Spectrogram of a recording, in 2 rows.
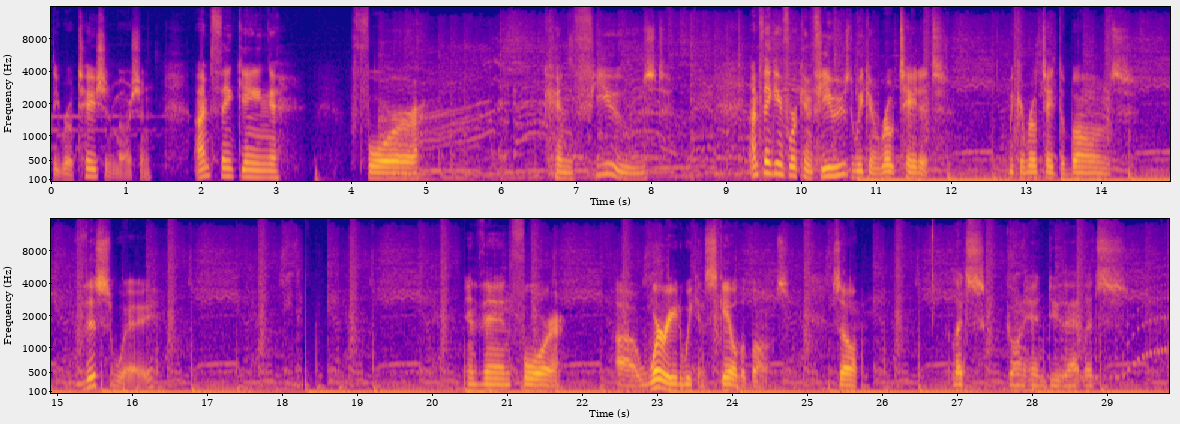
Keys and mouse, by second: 1.1 ctrl+Tab, 1.3 right click, 11.8 r, 12.2 right drag, 12.7 right click, 13.2 right click, 13.7 right click, 14.1 ctrl+Tab, 14.4 right drag, 15.0 r, 28.4 ctrl+Tab, 28.9 right click.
